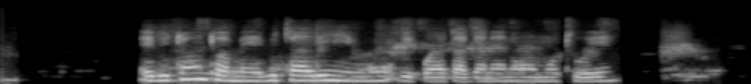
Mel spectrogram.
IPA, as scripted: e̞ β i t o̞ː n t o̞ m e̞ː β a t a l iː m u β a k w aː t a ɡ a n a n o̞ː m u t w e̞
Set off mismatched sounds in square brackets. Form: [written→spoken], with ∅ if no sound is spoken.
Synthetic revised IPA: e̞ β i t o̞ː n t o̞ m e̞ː β [a→i] t a l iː m u β [a→i] k w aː t a ɡ a n a n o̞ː m u t w e̞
